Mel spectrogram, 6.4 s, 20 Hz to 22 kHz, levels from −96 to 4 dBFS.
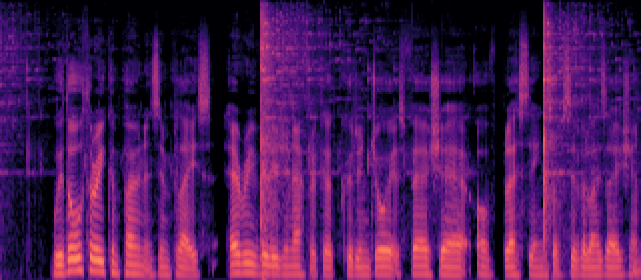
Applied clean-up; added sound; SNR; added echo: none; Shatter; 11 dB; none.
